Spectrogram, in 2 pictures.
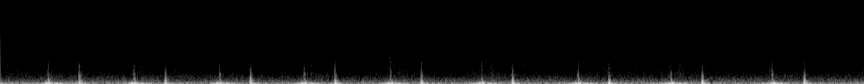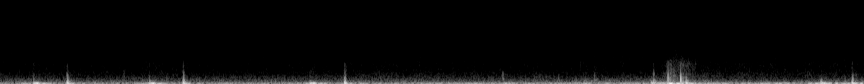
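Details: Heart sounds during a voluntary breath-hold while calm and not excited, breath held twice: soft regular beats, roughly 70 a minute, under a steady low hum, with a brief rustle near the end; normal heart sounds.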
